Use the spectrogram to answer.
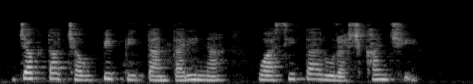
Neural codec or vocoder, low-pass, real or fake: none; 7.2 kHz; real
